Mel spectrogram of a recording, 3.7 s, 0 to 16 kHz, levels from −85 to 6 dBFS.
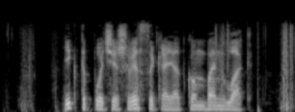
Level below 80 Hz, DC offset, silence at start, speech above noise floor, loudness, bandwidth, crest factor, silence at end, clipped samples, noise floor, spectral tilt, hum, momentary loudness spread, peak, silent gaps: -50 dBFS; under 0.1%; 0.25 s; 28 dB; -23 LUFS; 8 kHz; 20 dB; 0.05 s; under 0.1%; -51 dBFS; -5.5 dB/octave; none; 5 LU; -6 dBFS; none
